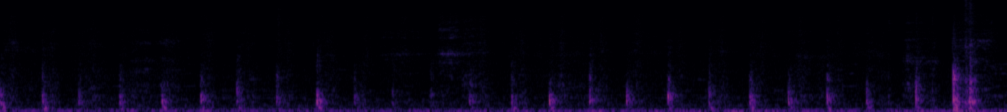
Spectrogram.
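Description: Feet tap quickly and rhythmically on a soft mat.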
